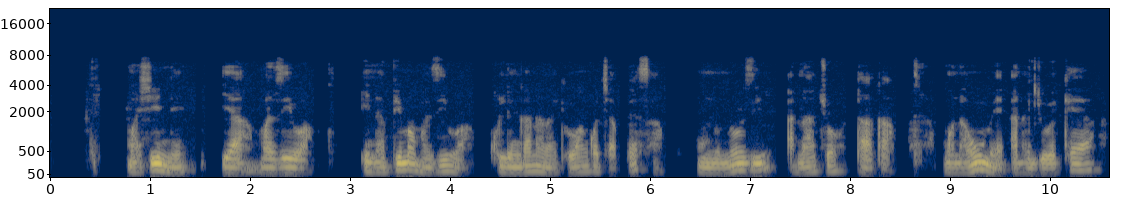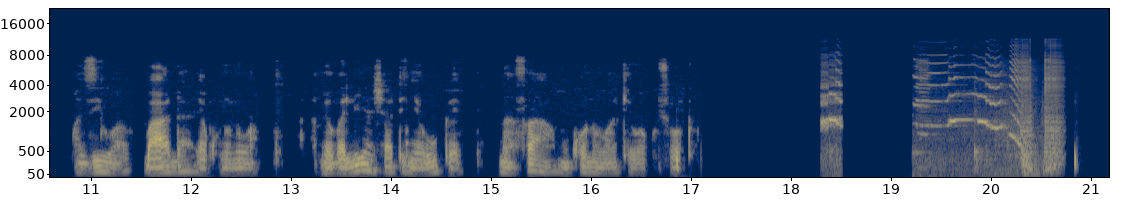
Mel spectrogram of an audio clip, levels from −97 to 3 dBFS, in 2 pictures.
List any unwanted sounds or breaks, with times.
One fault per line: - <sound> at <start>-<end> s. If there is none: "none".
- laugh at 18.3-18.5 s
- squeak at 19.2-20.8 s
